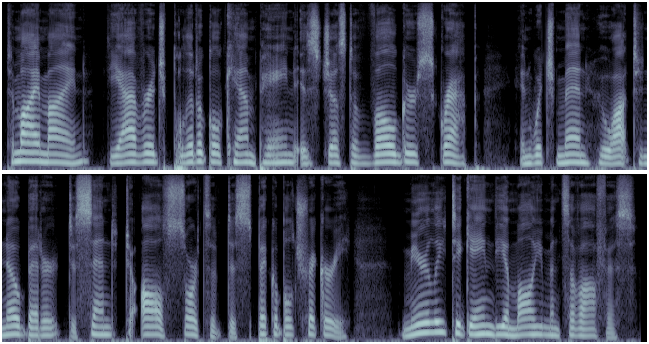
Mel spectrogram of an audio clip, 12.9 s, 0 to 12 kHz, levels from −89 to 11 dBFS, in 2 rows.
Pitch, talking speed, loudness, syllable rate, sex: 155 Hz, 160 wpm, -20 LUFS, 4.8 syllables/s, female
